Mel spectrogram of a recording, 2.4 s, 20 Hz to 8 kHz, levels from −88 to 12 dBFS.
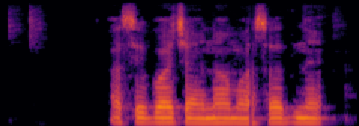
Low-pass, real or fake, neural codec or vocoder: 7.2 kHz; real; none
